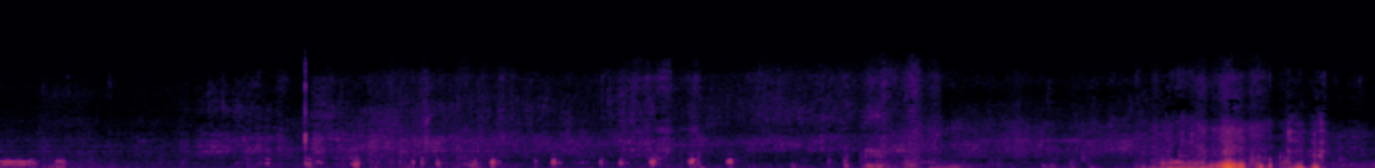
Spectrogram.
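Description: Backyard hens clucking in short, separate notes, with a louder, rougher burst of sound near the end.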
